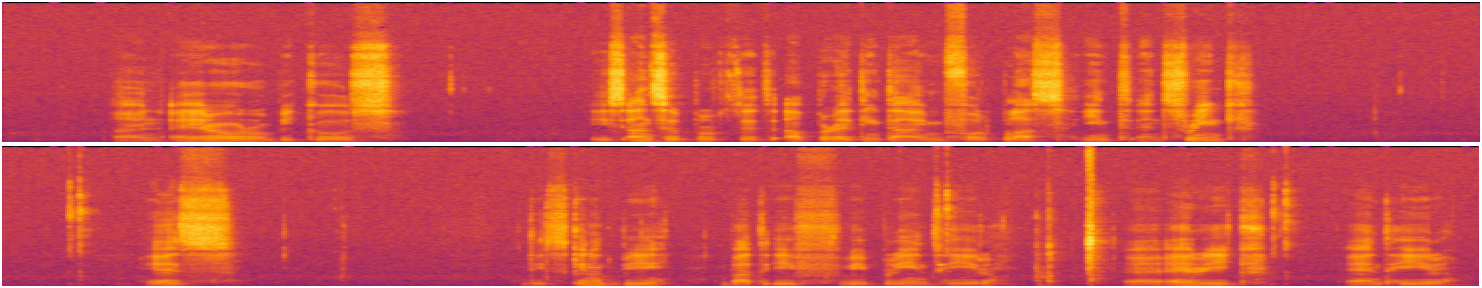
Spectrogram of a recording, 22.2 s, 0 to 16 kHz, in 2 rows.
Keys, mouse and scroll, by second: 11.8 click, 18.3 click, 19.1 2, 20.8 click.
